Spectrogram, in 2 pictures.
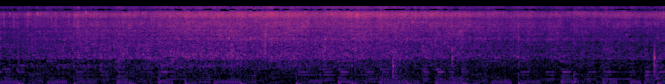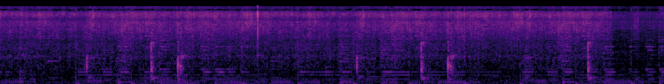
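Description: Onions and banana peppers sizzling in a hot wok as soy sauce goes in and a plastic spatula stirs them. There are short scrapes and taps of the spatula against the pan. The sizzle is strongest in the first few seconds, then softer.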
